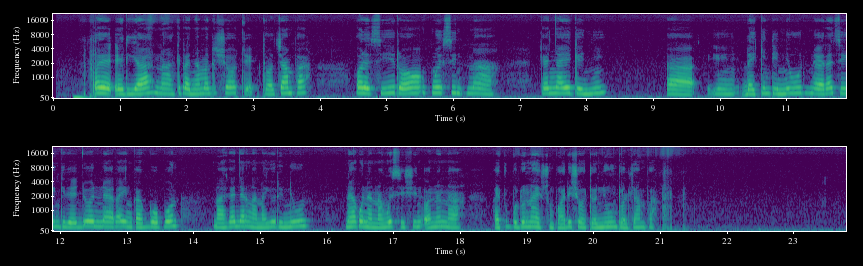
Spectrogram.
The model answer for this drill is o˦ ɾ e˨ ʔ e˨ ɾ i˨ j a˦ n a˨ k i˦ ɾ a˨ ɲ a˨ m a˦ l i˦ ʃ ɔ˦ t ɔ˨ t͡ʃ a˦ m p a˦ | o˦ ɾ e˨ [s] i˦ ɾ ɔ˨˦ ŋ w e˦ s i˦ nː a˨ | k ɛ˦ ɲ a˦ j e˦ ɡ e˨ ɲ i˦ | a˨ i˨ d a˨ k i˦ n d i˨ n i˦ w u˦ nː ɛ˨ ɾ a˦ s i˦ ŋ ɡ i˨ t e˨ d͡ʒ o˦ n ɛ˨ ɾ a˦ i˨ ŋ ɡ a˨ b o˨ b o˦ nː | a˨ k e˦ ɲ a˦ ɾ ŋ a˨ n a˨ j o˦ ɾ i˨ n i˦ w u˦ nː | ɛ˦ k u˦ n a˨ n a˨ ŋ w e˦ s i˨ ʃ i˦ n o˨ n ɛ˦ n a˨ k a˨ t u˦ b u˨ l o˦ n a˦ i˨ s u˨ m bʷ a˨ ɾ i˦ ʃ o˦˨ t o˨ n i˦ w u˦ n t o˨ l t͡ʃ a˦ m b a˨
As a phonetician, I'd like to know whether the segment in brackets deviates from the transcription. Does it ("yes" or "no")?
no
